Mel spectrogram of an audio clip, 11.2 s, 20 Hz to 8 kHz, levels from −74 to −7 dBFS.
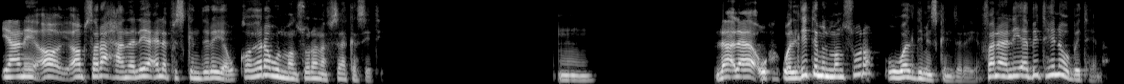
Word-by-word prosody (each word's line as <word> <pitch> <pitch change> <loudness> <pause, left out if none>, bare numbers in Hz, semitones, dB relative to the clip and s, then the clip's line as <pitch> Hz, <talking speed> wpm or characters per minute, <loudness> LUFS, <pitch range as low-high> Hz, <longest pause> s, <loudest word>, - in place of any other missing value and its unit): يعني 200 0 +1
آه 195 -2 +2 0.2
آه - - +5
بصراحة 210 -2 -1
أنا 180 0 -1
ليَّ 210 +3 +1
عيلة 205 0 0
في 195 - -14
إسكندرية 170 -1 -2
والقاهرة 195 - -1
والمنصورة 165 -4 0
نفسها 140 0 -5
كCity. 120 -6 -12 1.8
امم. 115 -2 -5 1.2
لا، 200 +2 +3
لأ 205 - +4
و 340 - +4 0.2
والدتي 210 +10 +3
من 235 - +7
المنصورة 215 +8 0
ووالدي 180 -1 +2
من 140 - -3
إسكندرية، 105 -7 -8
فأنا 215 0 +2
ليَّ 225 +1 +1
بيت 235 +1 -4
هنا 260 +1 +3
وبيت 130 - -4
هنا. 370 - -22
190 Hz, 155 wpm, -21 LUFS, 155-210 Hz, 1.8 s, من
